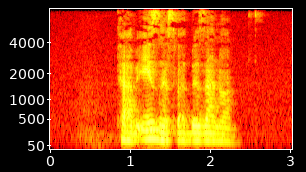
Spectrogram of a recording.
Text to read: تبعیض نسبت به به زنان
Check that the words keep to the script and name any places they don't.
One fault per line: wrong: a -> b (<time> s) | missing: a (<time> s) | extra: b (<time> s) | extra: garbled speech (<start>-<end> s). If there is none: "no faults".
missing: به (1.8 s)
